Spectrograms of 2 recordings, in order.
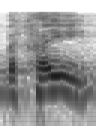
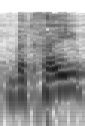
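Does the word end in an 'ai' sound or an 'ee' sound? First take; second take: ai; ai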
